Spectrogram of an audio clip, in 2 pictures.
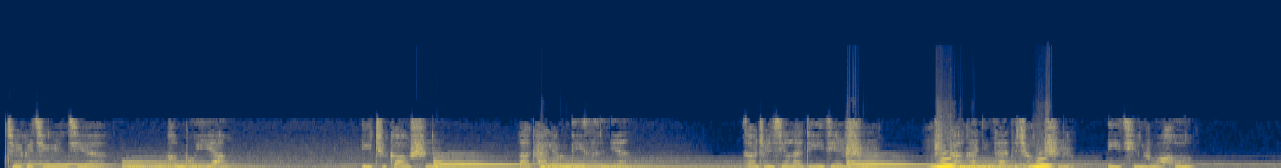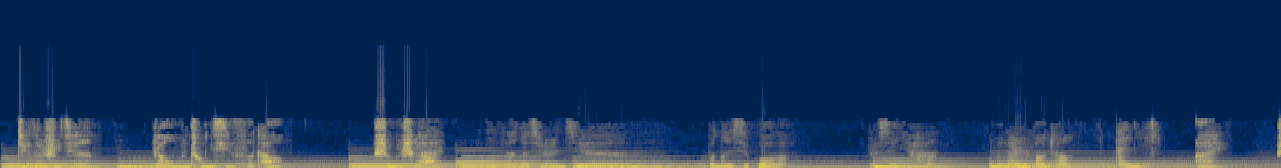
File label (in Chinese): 女, 独白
